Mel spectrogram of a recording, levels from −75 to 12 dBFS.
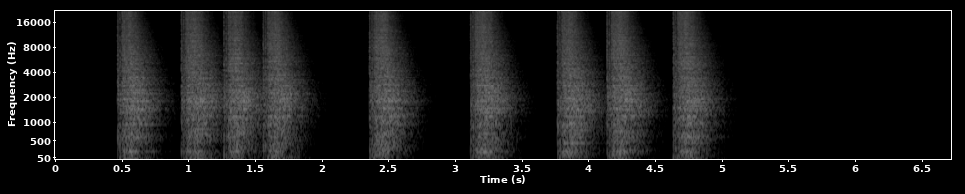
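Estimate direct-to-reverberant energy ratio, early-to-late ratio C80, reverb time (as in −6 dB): −7.0 dB, 6.0 dB, 0.50 s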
